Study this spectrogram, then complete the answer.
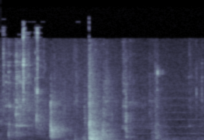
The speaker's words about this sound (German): Er schaltet das Licht ein und schließt die Tür.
